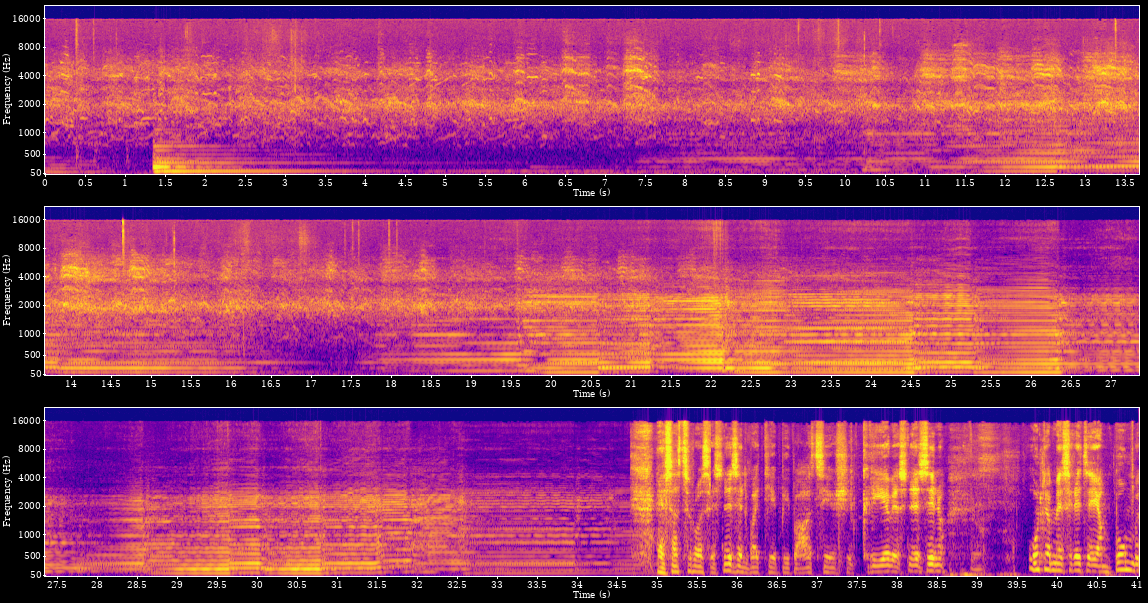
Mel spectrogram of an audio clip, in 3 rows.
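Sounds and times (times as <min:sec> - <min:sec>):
slow music of low chords: 0:00.0 - 0:35.1
geese honking in flight: 0:00.0 - 0:35.4.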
